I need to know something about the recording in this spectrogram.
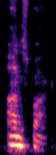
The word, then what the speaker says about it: Anspach: Ansbach. Ansbach. Okay. Not not not a a sho a ch at the end. It's a K.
